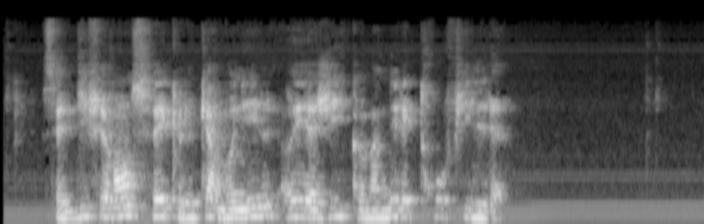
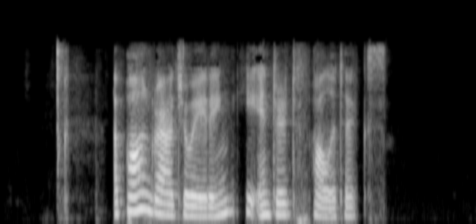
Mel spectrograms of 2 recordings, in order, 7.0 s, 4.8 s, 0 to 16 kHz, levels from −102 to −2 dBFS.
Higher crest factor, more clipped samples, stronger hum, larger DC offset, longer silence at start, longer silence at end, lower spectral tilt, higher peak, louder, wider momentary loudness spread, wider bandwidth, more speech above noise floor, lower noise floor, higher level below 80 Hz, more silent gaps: about the same, 18 dB vs 22 dB; neither; first, 50 Hz at -40 dBFS vs none; neither; second, 0.15 s vs 0.55 s; first, 1.95 s vs 0.9 s; first, -6.5 dB/octave vs -5 dB/octave; about the same, -2 dBFS vs -2 dBFS; first, -19 LUFS vs -23 LUFS; second, 10 LU vs 16 LU; first, 11.5 kHz vs 8 kHz; second, 27 dB vs over 68 dB; second, -46 dBFS vs under -90 dBFS; first, -48 dBFS vs -54 dBFS; neither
